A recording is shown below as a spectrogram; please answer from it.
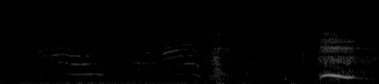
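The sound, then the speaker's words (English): A domestic cat meowing faintly in the background. Three drawn-out meows with a slightly wavering pitch, separated by quiet gaps, the last one noticeably louder than the first two. “And if you hear meowing in the background, that's Baxter, who's decided to just join me now.”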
